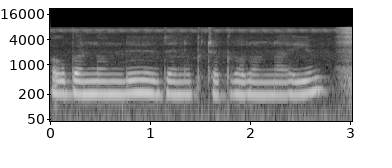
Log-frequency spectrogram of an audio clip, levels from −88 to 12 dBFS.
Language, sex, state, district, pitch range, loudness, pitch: Telugu, female, Andhra Pradesh, Guntur, 195-210 Hz, -17 LUFS, 200 Hz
